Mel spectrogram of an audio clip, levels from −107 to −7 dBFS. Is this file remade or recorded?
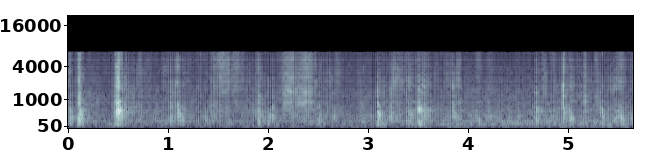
remade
